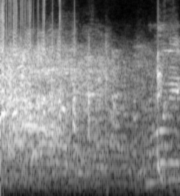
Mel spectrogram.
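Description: Many overlapping young voices of an audience chattering at once, loudest in the first second with a few sharp snaps mixed in, then thinning out.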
